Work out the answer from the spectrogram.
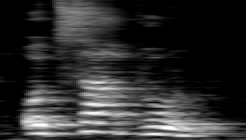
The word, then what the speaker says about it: उत्साहपूर्ण: Utsahpoon, which is pronounced as Utsahpoon, which means very excited, very lively.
